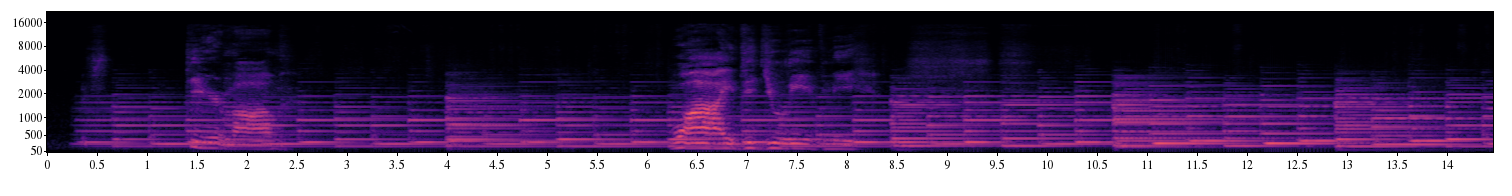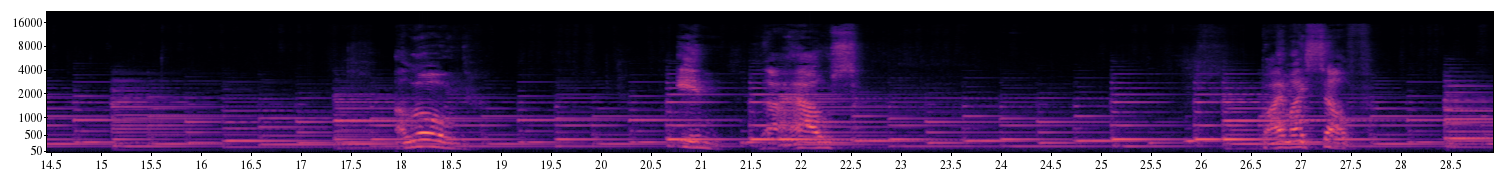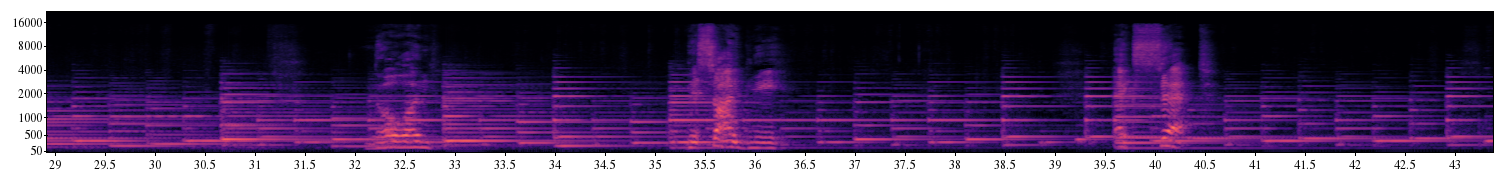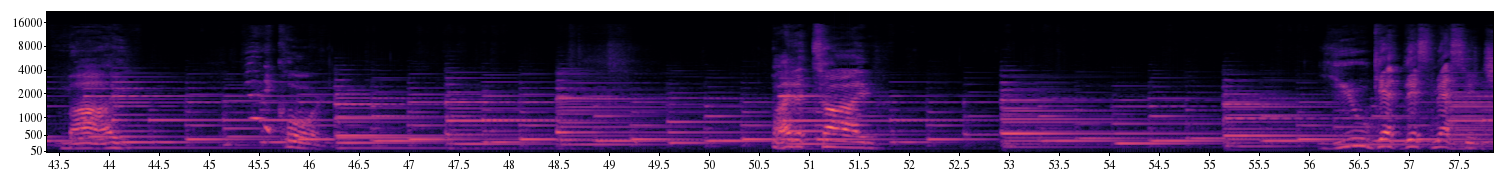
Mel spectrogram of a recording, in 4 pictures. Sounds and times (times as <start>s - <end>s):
Music: 0.0s - 57.8s
Speech: 1.4s - 2.4s, 6.2s - 8.3s, 18.0s - 18.7s, 20.8s - 22.6s, 26.6s - 27.7s, 32.2s - 32.8s, 35.3s - 36.3s, 39.6s - 40.6s, 43.5s - 44.2s, 45.4s - 46.2s, 50.6s - 51.7s, 56.2s - 57.8s.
